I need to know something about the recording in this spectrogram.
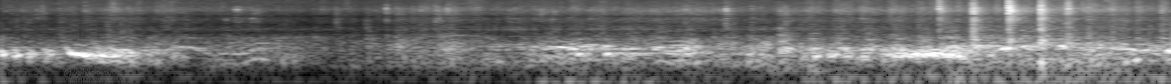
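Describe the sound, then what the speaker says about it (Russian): Male pigeon cooing repeatedly as he drives a female toward the nest, soft rolling coos recurring at close range over a low outdoor background with faint rustling. "Это он гонит голубку, гонит на гнездо. Это голубь самец, самочка повыше сидит"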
